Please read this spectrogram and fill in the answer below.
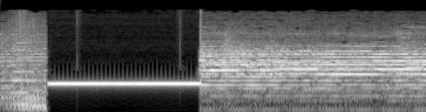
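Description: Edited-in background music breaks off for a single steady high beep of under a second, then different music with a steady beat starts.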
